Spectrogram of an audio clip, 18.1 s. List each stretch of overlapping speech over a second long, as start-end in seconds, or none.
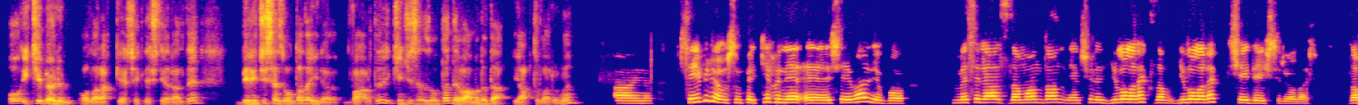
none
